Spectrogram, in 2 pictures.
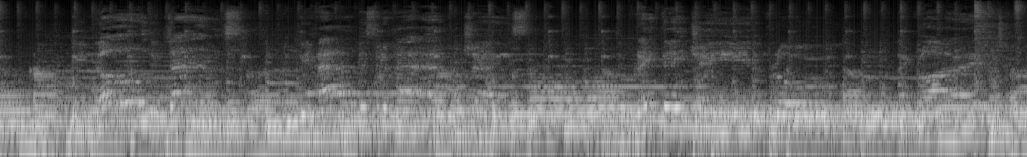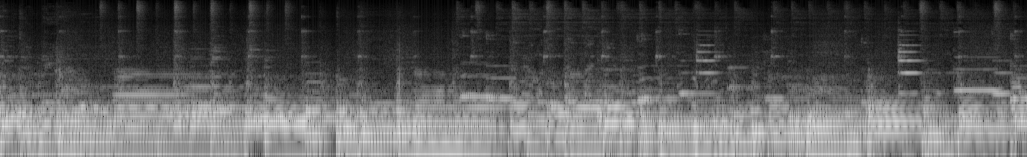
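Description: Small jazz band playing live: hollow-body electric archtop guitar, electric bass and saxophone carrying a melody line over the chords.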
